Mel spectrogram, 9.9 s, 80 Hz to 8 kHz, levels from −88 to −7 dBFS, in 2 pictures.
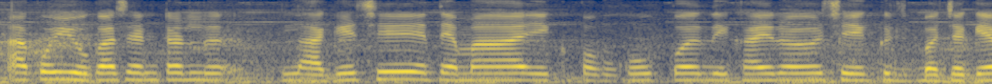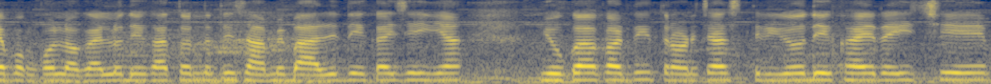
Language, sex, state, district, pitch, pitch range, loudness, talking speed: Gujarati, female, Gujarat, Gandhinagar, 230 Hz, 220-235 Hz, -17 LUFS, 200 wpm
